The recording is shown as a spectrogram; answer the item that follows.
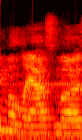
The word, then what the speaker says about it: melasma: who wants to know about, I'm going to pronounce this wrong, so pardon me, melasma?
